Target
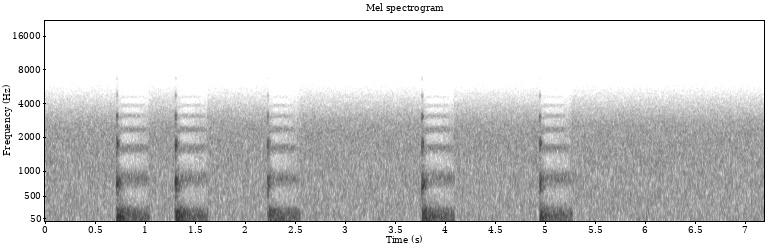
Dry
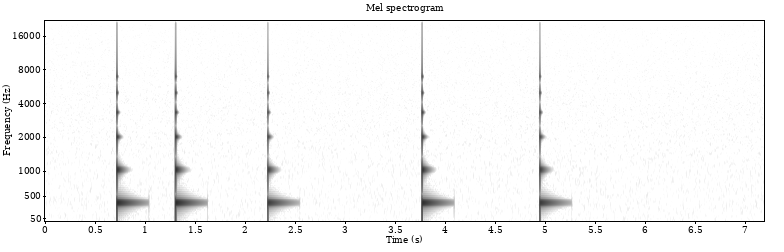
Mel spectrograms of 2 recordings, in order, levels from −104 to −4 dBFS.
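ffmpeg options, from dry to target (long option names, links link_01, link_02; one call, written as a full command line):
ffmpeg -i in.wav -af "aeval=exprs='val(0)+0.5*0.0211*sgn(val(0))':channel_layout=same,highpass=frequency=220:width_type=q:width=0.5412,highpass=frequency=220:width_type=q:width=1.307,lowpass=frequency=2800:width_type=q:width=0.5176,lowpass=frequency=2800:width_type=q:width=0.7071,lowpass=frequency=2800:width_type=q:width=1.932,afreqshift=-270,afftfilt=real='hypot(re,im)*cos(2*PI*random(0))':imag='hypot(re,im)*sin(2*PI*random(1))':win_size=512:overlap=0.75,volume=5.5dB" out.wav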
